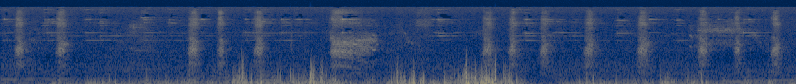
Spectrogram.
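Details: Squirrel giving a warning call from a house roof: short sharp chucks repeated about twice a second, with one longer raspy squeal midway, over heavy low rumbling wind or handling noise.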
